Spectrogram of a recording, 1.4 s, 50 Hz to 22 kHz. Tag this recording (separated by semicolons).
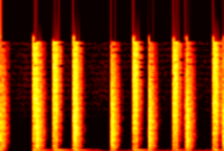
percussion; ms10; mono; synth; korg; ms-10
